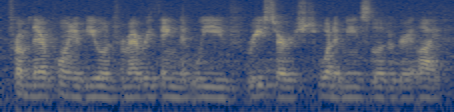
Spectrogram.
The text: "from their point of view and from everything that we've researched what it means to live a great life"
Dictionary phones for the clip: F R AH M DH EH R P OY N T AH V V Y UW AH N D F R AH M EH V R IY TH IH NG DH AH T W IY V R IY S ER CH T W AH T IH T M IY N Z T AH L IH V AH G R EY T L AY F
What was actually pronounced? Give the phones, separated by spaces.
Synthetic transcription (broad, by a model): F R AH M DH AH R P OY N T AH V V Y UW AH N F R AH M EH V R IY TH IH NG DH AH T W IY V R IY S ER CH T W AH T IH T M IY N Z T AH L IH V AH G R EY T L AY F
